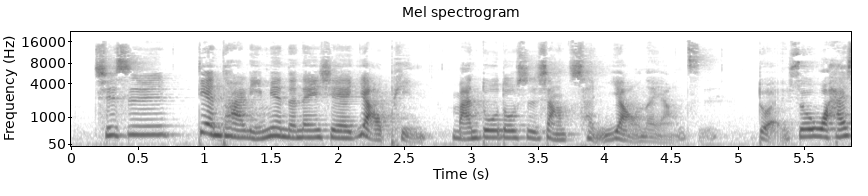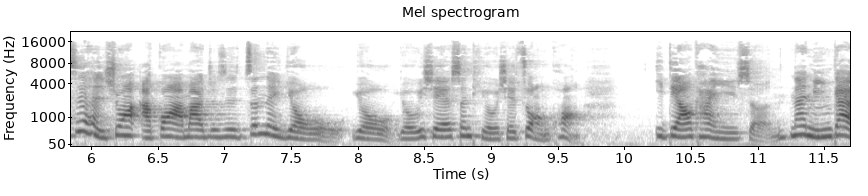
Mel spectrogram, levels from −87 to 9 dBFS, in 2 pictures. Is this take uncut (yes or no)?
yes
